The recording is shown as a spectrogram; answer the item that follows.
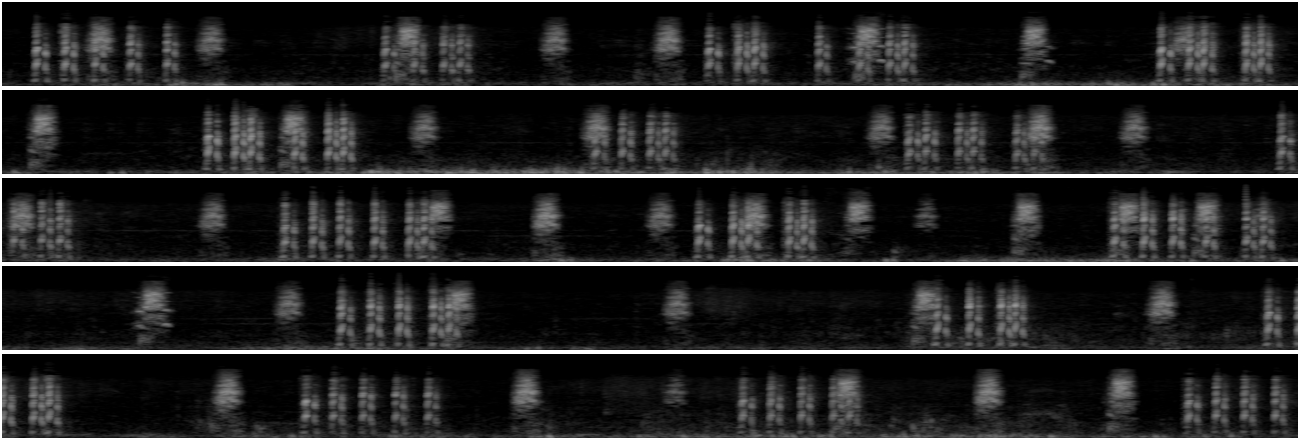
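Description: A bird-trapping lure recording of mixed moorhen (mandar) and snipe (berkik) calls: quick clusters of short, sharp calls repeated over and over with brief pauses between them.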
